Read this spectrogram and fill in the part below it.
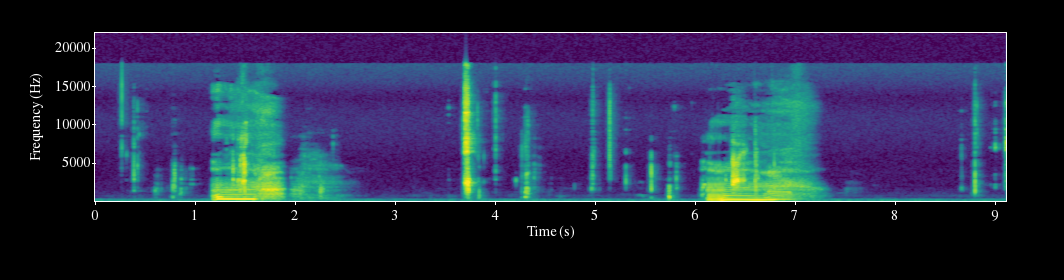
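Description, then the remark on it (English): Quiet chewing and swallowing: scattered wet mouth clicks, broken by two short voiced, throaty sounds a few seconds apart, with no talking. “I mean, you should have waited until after I fully swallowed, you idiot.”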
